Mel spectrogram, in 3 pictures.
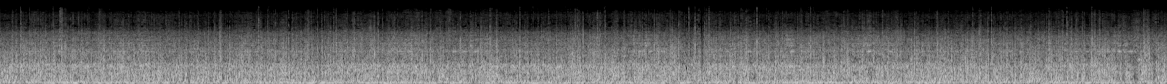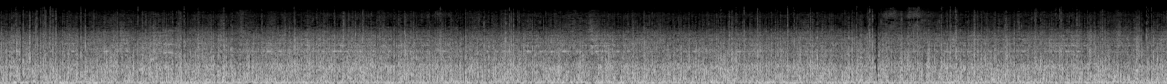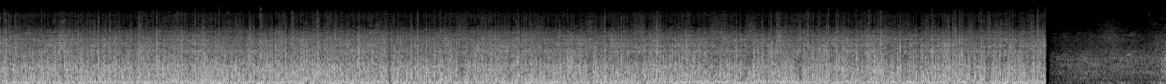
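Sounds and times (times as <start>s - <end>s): wind on microphone: 0.0s - 33.8s
moving train running noise: 0.0s - 35.0s.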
